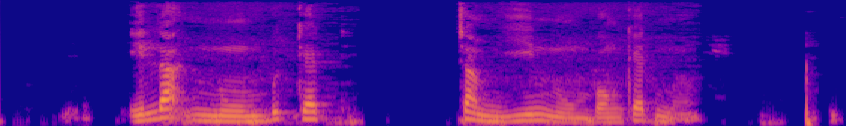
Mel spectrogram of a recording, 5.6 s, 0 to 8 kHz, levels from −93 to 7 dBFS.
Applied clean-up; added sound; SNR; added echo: none; none; none; none.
